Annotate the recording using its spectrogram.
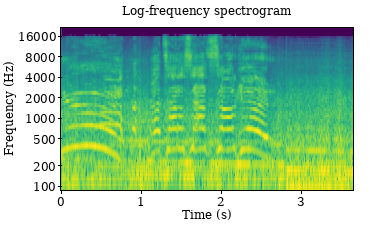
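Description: A man laughs and shouts loudly close by.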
